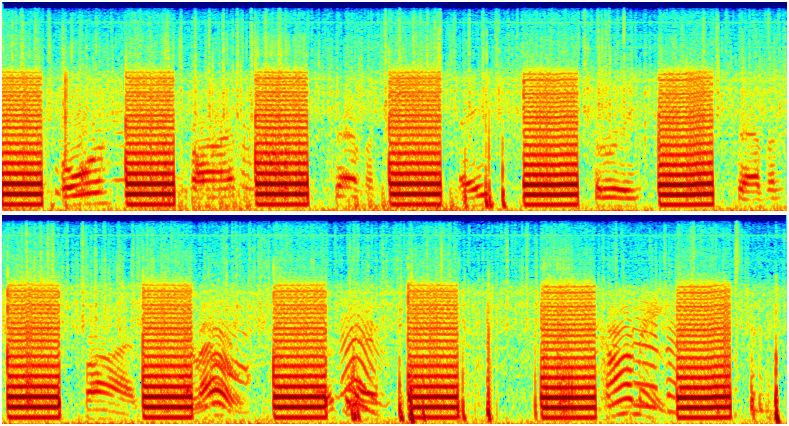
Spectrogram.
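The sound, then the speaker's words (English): A telephone busy signal on a line used for a conference call: many evenly spaced, loud buzzing tones in a steady rhythm, with several voices chattering in the gaps between them. “someone on this conference told me about another conference which had been going for many years on a busy signal.”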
